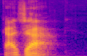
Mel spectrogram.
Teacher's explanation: se é cajá a sílaba tônica é a última isso nos deu uma oxítona e se é uma oxítona repare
